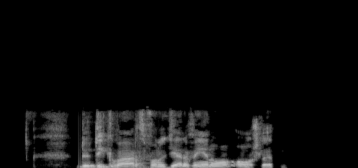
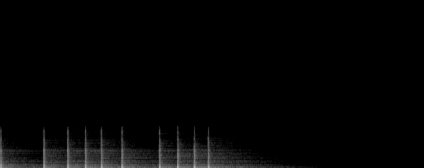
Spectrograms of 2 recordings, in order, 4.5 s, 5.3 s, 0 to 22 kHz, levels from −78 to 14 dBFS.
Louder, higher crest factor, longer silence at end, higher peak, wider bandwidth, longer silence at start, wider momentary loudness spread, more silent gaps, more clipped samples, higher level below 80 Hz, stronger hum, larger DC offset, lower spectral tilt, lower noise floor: first, -15 LUFS vs -30 LUFS; second, 16 dB vs 26 dB; second, 1.1 s vs 2.3 s; first, 0 dBFS vs -6 dBFS; first, 8 kHz vs 5.6 kHz; first, 0.6 s vs 0 s; about the same, 8 LU vs 9 LU; first, 0.91-0.95 s vs none; neither; second, -56 dBFS vs -48 dBFS; neither; neither; second, -5 dB/octave vs -6.5 dB/octave; second, -38 dBFS vs under -90 dBFS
